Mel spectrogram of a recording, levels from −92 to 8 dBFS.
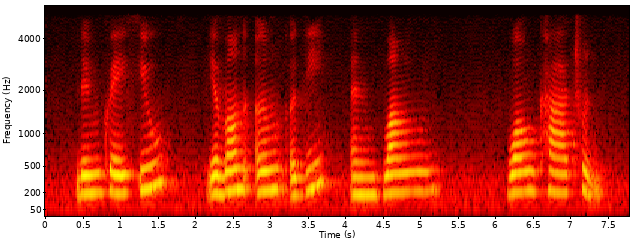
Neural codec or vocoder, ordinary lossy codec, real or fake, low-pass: codec, 24 kHz, 0.9 kbps, WavTokenizer, large speech release; none; fake; 5.4 kHz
